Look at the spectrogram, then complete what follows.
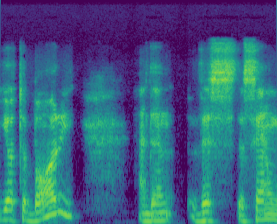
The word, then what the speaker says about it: Göteborg: Then you have this letter G and pronounced as J, like Gävle, Göteborg, and then this the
